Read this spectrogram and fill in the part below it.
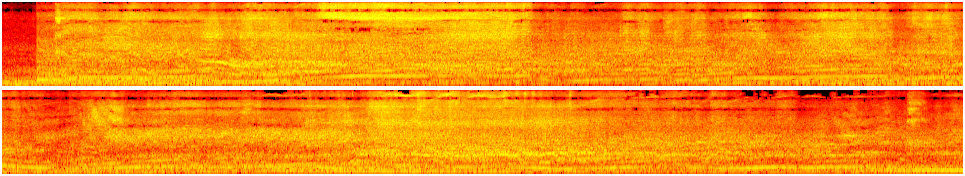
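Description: Drift cars at a Formula D licensing event at Nikko Circuit in Japan, engines revving loudly and continuously, rising and falling in repeated sweeps as throttle is blipped through slides, with tire noise beneath.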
